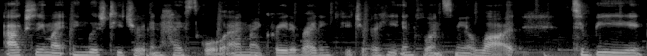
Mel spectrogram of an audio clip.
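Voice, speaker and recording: A low-voiced young woman from Bangladesh talks thoughtfully about her art and writing in a relaxed interview. She speaks softly, with fillers and light laughs. Faint music plays in the background. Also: normal speed, vocal fry. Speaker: artist and writer, interview guest. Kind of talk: casual interview conversation.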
